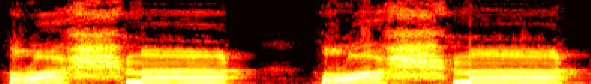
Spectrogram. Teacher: ہا کو پھر گلے کے درمیان والے حصے سے پڑھیں گے اور سانس بھی جاری کریں گے۔ میم کو لمبا کریں گے، کھڑی زبر ہے، رحمہ رحمہ۔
